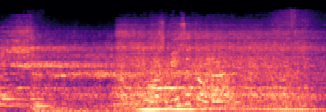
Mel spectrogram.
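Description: Action-film trailer audio: a dense, loud sound-effects mix, with a low steady drone coming in about one and a half seconds in and sliding, gliding sounds over it.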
